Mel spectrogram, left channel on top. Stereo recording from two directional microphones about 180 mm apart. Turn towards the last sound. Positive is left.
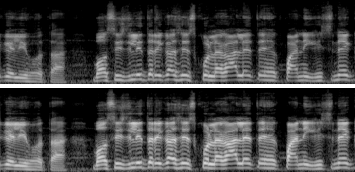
turn(degrees=-15)  # may be behind; listen again after turning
